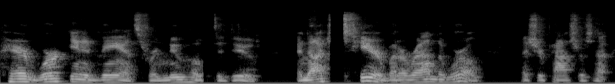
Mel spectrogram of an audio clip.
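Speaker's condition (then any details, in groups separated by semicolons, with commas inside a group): Cleft lip and palate; from birth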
